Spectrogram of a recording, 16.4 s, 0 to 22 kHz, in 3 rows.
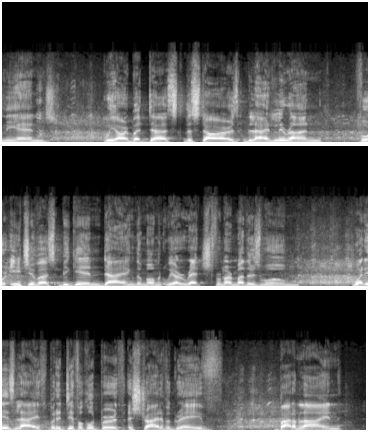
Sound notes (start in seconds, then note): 4.4 trump accent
